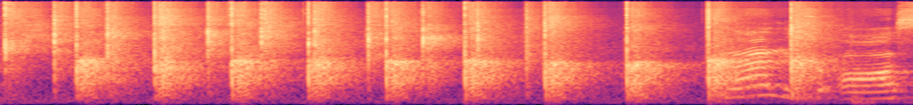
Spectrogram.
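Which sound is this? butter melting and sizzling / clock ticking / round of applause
round of applause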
